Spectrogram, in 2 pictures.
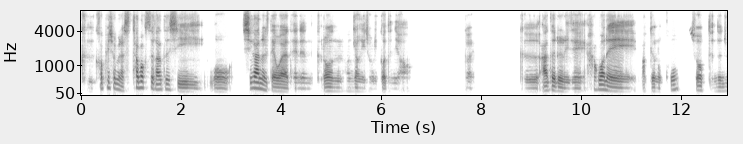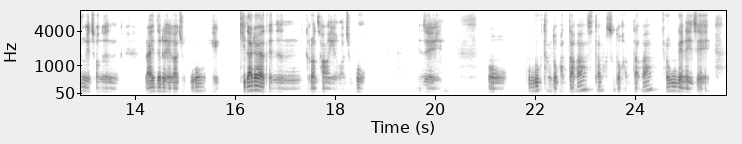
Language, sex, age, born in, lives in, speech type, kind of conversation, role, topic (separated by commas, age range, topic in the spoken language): Korean, male, 40-44, South Korea, Japan, conversation, unstructured, none, 피자와 햄버거 중 어떤 음식을 더 좋아하시나요?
